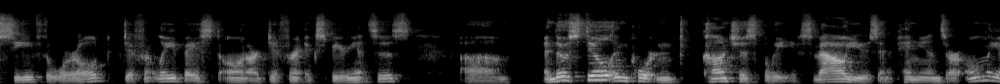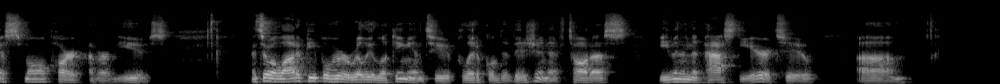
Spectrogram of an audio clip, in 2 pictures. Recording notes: recorded on Zoom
